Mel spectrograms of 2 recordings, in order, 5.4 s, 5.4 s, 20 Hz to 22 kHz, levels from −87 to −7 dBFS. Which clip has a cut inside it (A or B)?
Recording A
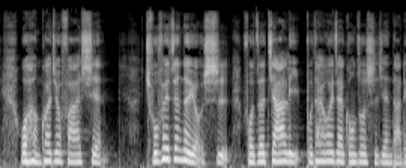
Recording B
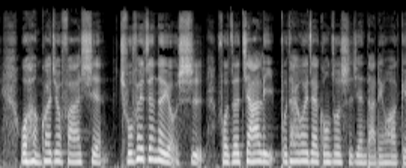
B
